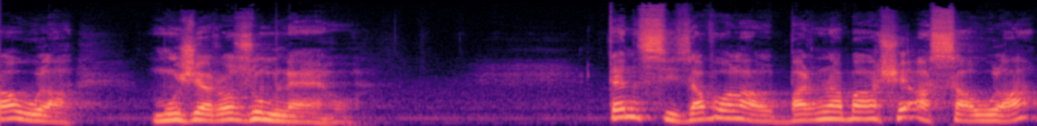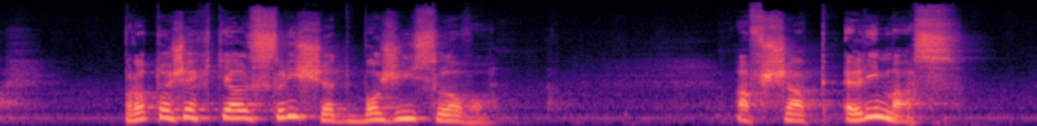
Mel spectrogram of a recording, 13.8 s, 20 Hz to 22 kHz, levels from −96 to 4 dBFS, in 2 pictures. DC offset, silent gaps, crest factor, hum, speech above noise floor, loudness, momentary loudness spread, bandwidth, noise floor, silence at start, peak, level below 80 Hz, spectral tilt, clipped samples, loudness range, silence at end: under 0.1%; none; 18 dB; none; 35 dB; -19 LUFS; 10 LU; 19.5 kHz; -53 dBFS; 0 s; -2 dBFS; -66 dBFS; -4.5 dB/octave; under 0.1%; 4 LU; 0.5 s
